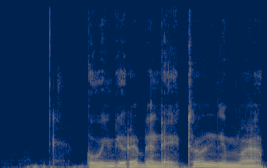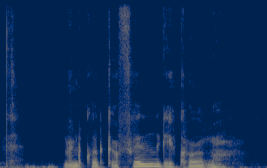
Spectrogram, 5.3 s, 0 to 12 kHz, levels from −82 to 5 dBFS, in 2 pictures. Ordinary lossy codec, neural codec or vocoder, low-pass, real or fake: none; codec, 24 kHz, 1 kbps, SNAC; none; fake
